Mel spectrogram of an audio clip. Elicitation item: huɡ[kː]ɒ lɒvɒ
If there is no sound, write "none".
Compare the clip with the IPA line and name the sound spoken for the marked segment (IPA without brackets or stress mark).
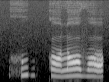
kː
